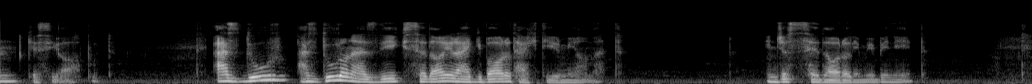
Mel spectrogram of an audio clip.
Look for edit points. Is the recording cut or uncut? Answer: cut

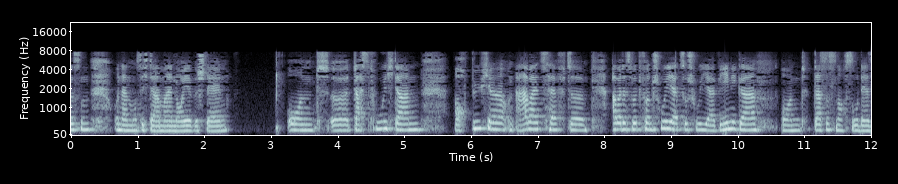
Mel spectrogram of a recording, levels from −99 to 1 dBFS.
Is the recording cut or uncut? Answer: uncut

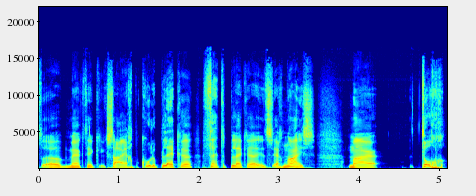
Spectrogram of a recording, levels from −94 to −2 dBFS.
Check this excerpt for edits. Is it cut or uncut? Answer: cut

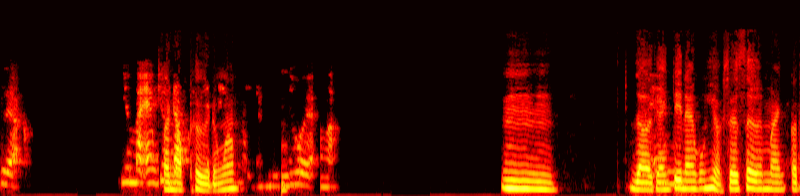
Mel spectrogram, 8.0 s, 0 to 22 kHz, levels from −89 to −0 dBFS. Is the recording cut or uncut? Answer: cut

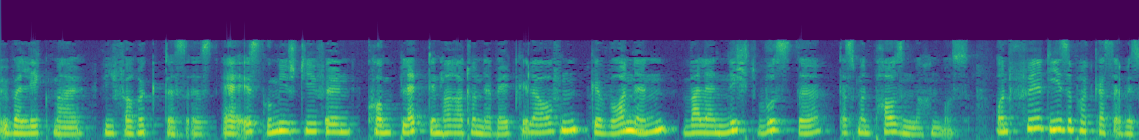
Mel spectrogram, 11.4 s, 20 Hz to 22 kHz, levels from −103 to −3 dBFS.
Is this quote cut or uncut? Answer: cut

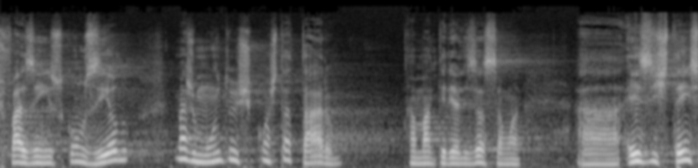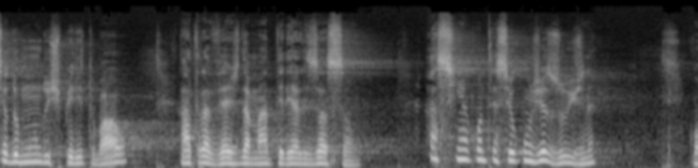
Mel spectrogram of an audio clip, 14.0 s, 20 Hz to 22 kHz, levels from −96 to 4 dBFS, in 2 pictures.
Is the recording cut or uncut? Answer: uncut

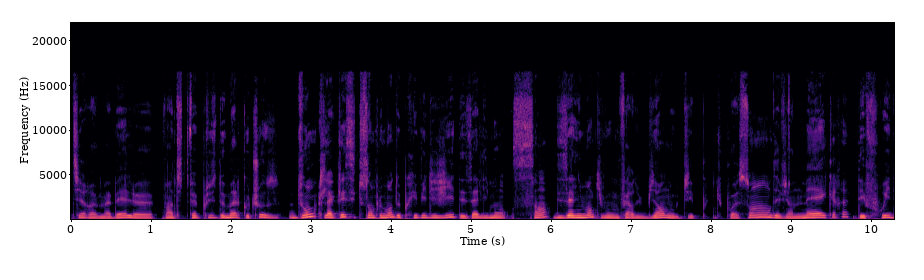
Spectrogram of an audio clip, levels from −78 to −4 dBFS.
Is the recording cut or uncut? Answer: uncut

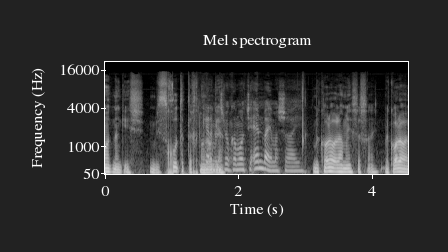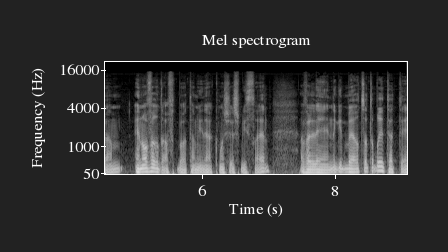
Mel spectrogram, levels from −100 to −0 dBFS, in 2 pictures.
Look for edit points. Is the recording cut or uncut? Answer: uncut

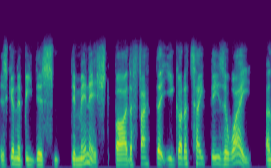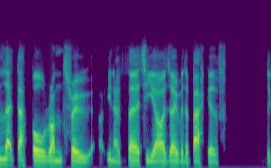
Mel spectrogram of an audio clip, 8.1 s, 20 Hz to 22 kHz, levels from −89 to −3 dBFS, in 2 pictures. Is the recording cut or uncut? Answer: uncut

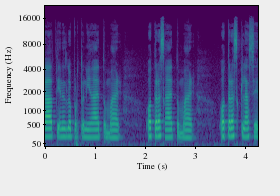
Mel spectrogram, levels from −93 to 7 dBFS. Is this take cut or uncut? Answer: cut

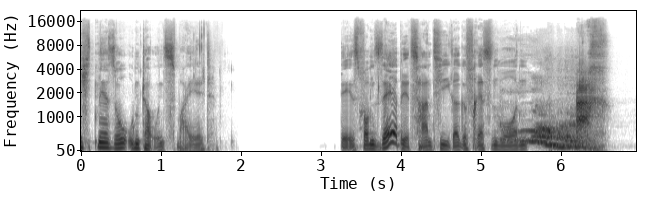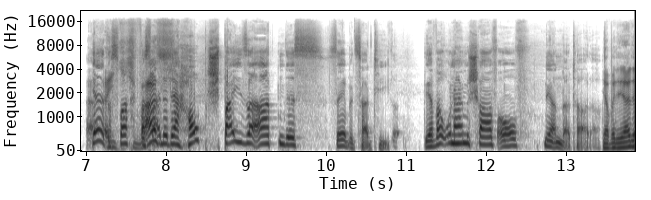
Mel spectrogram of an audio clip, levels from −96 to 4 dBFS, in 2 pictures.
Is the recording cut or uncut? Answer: uncut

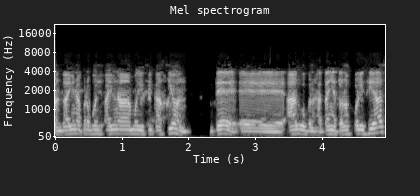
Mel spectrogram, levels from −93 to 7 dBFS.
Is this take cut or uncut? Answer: uncut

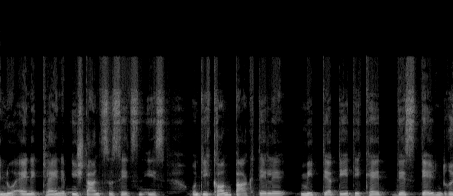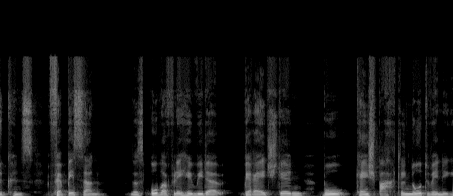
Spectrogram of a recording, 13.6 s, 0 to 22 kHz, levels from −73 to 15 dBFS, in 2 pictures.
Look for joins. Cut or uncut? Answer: cut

